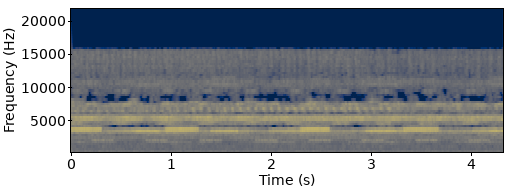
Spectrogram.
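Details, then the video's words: Crickets chirping on an evening in a peaceful park, a dense layered chorus of steady high trills with pulsing bursts roughly every half second over a soft low background hum. "Cricket Sounds in a Peaceful Park"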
